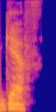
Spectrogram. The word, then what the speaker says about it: GIF: It's supposed to be pronounced JIF, but they say it's actually GIF.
